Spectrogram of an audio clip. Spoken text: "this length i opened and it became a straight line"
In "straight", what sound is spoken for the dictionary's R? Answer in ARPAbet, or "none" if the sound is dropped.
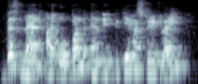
R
